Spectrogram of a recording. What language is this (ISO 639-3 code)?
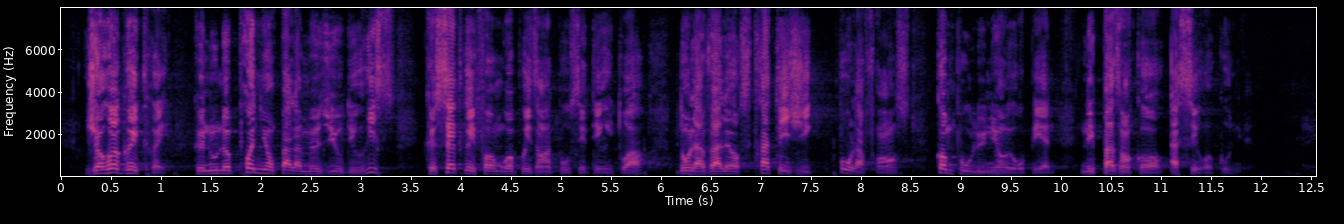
fra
